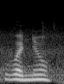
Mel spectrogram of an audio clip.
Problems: none marked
